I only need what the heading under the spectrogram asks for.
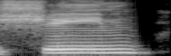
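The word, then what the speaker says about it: שׁ: and the 22nd letter because the sheen uh it has two different pronunciations. you have the sheen and you have the scene of of pronunciations.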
